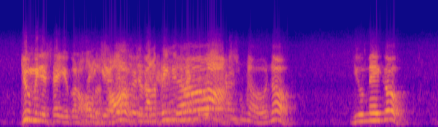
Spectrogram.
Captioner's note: commotion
